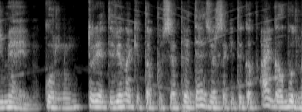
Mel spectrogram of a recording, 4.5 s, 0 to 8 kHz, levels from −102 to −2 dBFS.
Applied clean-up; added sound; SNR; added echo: neural mask model DeepFilterNet 3.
